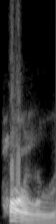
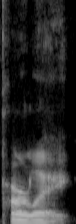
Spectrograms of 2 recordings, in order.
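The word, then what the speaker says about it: Parler: yeah you know what everybody here knows what parlor is right yeah okay so this is hysterical on a piss off a parlor person tell him it's pronounced parlay it is so a lot of people who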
